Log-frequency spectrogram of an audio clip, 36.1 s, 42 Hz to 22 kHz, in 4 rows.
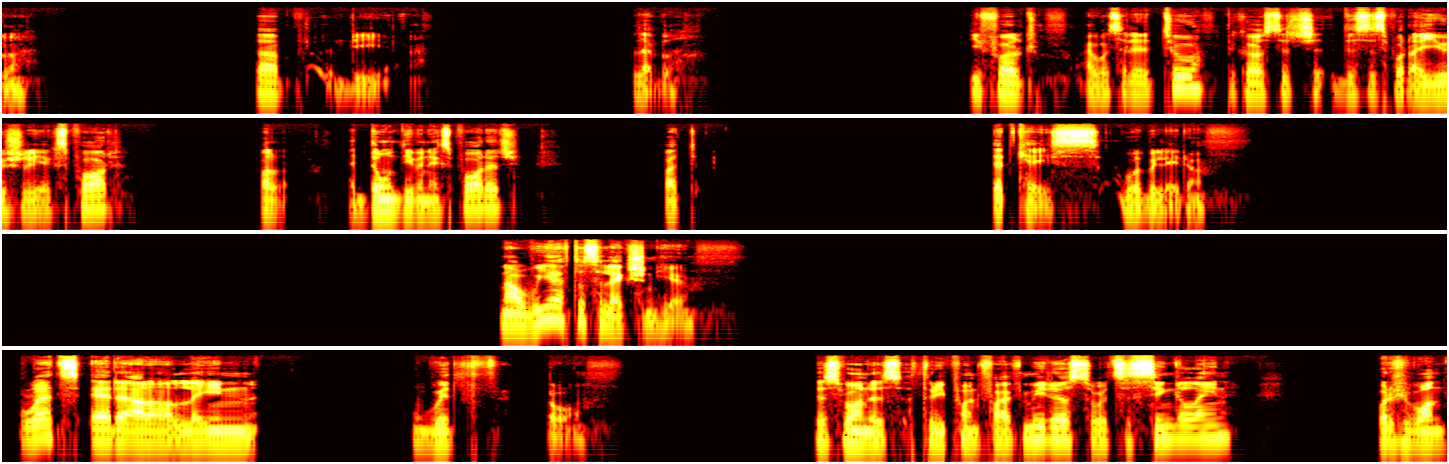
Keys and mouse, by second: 1.0 BackSpace, 7.5 click, 8.9 click, 9.6 click, 12.4 KP_7, 13.2 click, 14.0 click, 15.7 click, 16.6 click, 24.5 Escape, 25.8 click, 28.2 click, 30.2 click, 30.7 click, 33.6 click, 35.7 click.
